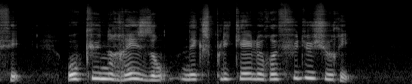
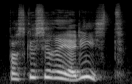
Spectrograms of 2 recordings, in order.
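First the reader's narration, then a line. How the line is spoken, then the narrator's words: Cutting, ambiguous voice. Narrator (French): dit Fagerolles, d'une voix si tranchante qu'on ne pouvait savoir s'il blaguait le jury ou le tableau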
